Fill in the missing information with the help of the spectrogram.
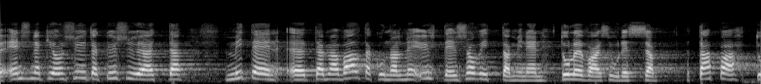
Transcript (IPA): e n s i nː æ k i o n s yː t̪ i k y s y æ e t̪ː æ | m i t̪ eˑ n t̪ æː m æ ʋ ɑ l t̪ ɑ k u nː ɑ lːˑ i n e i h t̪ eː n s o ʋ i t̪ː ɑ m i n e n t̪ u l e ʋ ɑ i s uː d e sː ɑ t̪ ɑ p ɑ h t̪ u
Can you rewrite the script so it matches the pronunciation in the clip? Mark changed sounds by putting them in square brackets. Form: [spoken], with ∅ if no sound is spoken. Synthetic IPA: e n s i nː æ k i o n s yː t̪ [æ] k y s y æ e t̪ː æ | m i t̪ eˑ n t̪ [æ] m æ ʋ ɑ l t̪ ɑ k u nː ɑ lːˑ i n e [y] h t̪ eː n s o ʋ i t̪ː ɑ m i n e n t̪ u l e ʋ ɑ i s uː d e sː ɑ t̪ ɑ p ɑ h t̪ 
